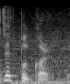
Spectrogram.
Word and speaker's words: Deadpool Corps: Y llegó una nueva serie, los Deadpool Corps, o los Deadpool Corps, eh, eh, pronunciado correctamente.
